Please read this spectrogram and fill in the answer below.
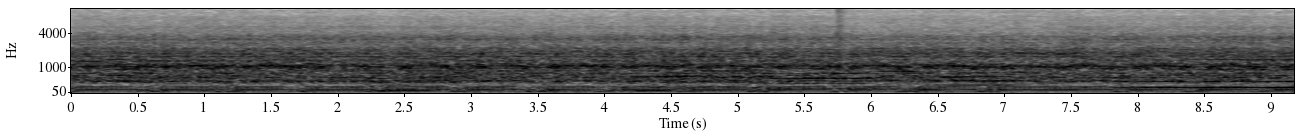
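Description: Small 100 V, 0.3 kW submersible pump's electric motor running dry out of water with its casing opened, a steady mechanical running noise with a whine and a fluttering low rumble. The owner suspects damaged bearings, as the shaft had become hard to turn.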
